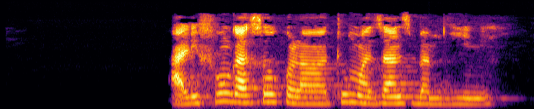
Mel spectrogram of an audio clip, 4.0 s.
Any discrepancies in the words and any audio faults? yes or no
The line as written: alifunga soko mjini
yes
